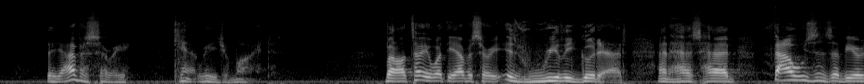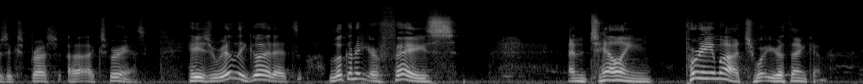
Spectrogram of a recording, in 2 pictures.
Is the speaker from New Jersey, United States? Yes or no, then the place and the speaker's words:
yes; New Jersey, United States; My problem being born and raised in New Jersey is that it looks worse than it actually is.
